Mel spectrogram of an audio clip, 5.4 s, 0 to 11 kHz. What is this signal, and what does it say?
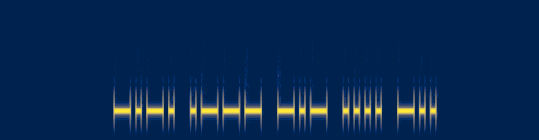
Morse code, heard as a keyed tone, about 22 wpm, 700 Hz. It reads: CJKHD
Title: Code Groups - 5 Letter:Numbers - 22wpm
